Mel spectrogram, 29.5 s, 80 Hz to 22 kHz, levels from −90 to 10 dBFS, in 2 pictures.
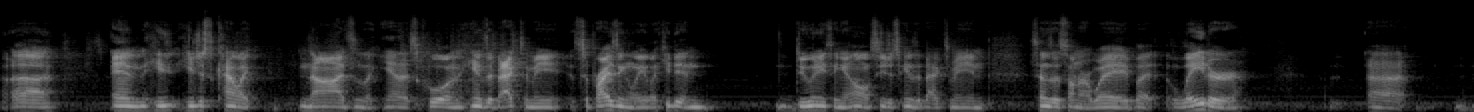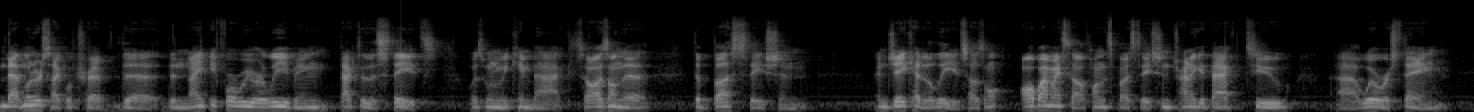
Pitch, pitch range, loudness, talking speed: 110 Hz, 105-125 Hz, -37 LUFS, 195 wpm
